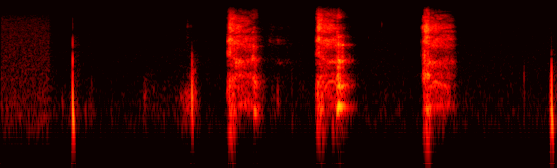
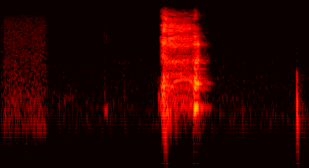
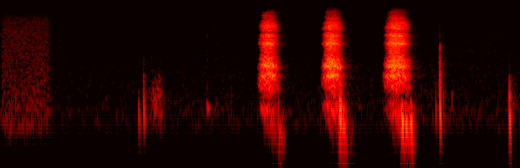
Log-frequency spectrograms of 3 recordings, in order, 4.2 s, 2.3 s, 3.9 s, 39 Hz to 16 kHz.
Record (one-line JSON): {"three_cough_length": "4.2 s", "three_cough_amplitude": 6611, "three_cough_signal_mean_std_ratio": 0.3, "cough_length": "2.3 s", "cough_amplitude": 4725, "cough_signal_mean_std_ratio": 0.29, "exhalation_length": "3.9 s", "exhalation_amplitude": 4893, "exhalation_signal_mean_std_ratio": 0.28, "survey_phase": "beta (2021-08-13 to 2022-03-07)", "age": "18-44", "gender": "Female", "wearing_mask": "No", "symptom_none": true, "smoker_status": "Never smoked", "respiratory_condition_asthma": false, "respiratory_condition_other": false, "recruitment_source": "REACT", "submission_delay": "3 days", "covid_test_result": "Negative", "covid_test_method": "RT-qPCR", "influenza_a_test_result": "Negative", "influenza_b_test_result": "Negative"}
